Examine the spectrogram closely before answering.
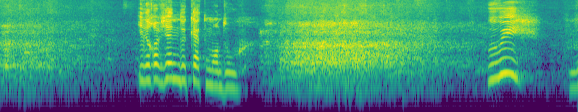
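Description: An audience laughs.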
